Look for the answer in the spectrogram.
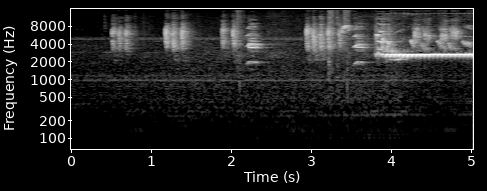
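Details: Sirtu song recorded for use as a lure: bursts of high chirpy notes every second or so, then a steady rapid buzzy trill begins near the end.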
